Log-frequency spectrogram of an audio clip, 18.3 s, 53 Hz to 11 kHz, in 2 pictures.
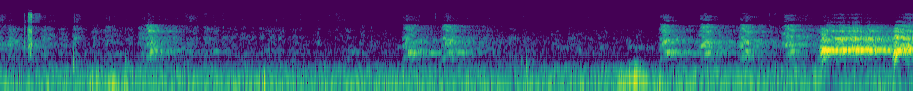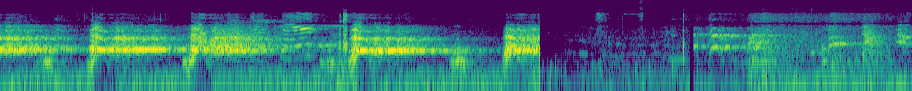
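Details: Dogs at a dog daycare in Hooksett, New Hampshire, recorded 21 April 2016. Soft scattered yips at first, then loud bursts of barking and drawn-out whining yelps from about eight seconds, with short pauses between volleys.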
